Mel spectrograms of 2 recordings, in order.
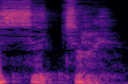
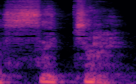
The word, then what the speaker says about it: Sekré: c'est sec c'est un c'est un nom en langue tu qui se dit secr c'est comme ça que ça ça se dit la bonne prononciation c'est secr c'est comme ça que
